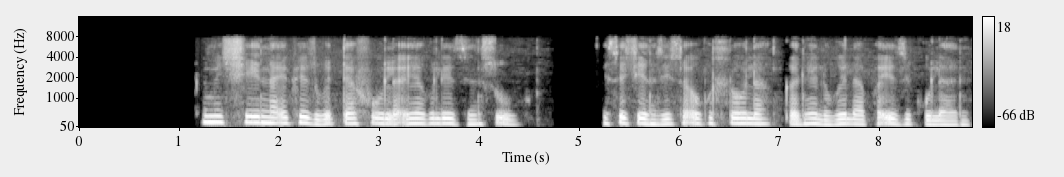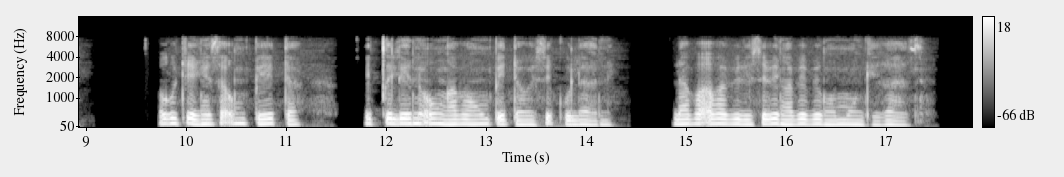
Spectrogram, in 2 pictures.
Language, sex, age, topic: North Ndebele, female, 36-49, health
